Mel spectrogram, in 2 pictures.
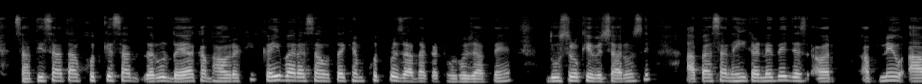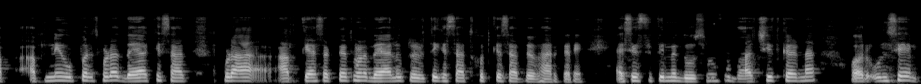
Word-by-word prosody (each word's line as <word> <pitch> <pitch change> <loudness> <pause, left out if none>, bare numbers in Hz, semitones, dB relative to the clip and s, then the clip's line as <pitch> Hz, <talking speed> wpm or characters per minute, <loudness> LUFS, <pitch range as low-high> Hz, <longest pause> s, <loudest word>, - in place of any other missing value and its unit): साथ 135 +3 -3
ही 170 - +4
साथ 170 0 -1
आप 165 - 0
खुद 180 - +1
के 190 - +4
साथ 175 -1 0 0.2
ज़रूर 160 +3 +4
दया 145 +2 +5
का 165 - 0
भाव 150 0 0
रखें। 155 +9 -7
कई 190 +2 +6
बार 190 -3 +4
ऐसा 170 +1 0
होता 160 +1 +1
है - - +3
कि 170 - -4
हम 165 - -3
खुद 195 - 0
पे 185 - +5
ज़्यादा 150 -1 +2
कठोर 140 0 -4
हो 140 - +2
जाते 135 +1 0
हैं 165 +4 -4 0.4
दूसरों 165 +2 +3
के 170 - +4
विचारों 145 +1 0
से 225 +7 -6 0.4
आप - - -1
ऐसा 160 +2 +1
नहीं 165 +1 -1
करने 165 0 +2
दें 195 +2 +3
जैसे 165 -2 -1
और 145 0 +1 0.3
अपने 165 +6 0 0.2
आप 150 0 +1 0.2
अपने 175 +2 -1
ऊपर 175 0 0
थोड़ा 180 +2 +2
दया 155 -3 +4
के 160 +5 -6
साथ 155 -4 0 0.3
थोड़ा 175 -1 +2 0.5
आप 145 0 -3
कह 160 -1 +5
सकते 165 +2 -1
हैं 175 - +1
थोड़ा 180 -1 +3
दयालु 150 +1 +3
प्रवृत्ति 150 0 +1
के 155 - -2
साथ 150 0 -2
खुद 165 - -4
के - - +3
साथ 145 -2 0
व्यवहार 130 -2 0
करें। - - -2 0.4
ऐसी 170 - +2
स्थिति 165 +1 0
में - - -1
दूसरों 145 +2 -1
को 175 +3 -10
बातचीत 140 +6 -1
करना 175 +1 +2 0.4
और - - +1
उनसे 170 +4 +1
165 Hz, 225 wpm, -22 LUFS, 150-175 Hz, 0.5 s, कई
